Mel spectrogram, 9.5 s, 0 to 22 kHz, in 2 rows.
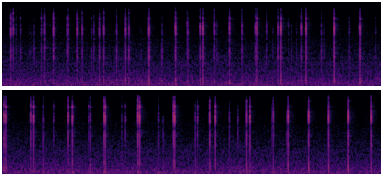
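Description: Long nails tap and click along a slim, shiny metal pen-like tube about 12 cm long, like a pen or lipstick case, held horizontally in both hands. About 47 quick, bright, dry clicks come in an irregular stream over a faint hiss, each one stopping almost instantly with no ring.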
